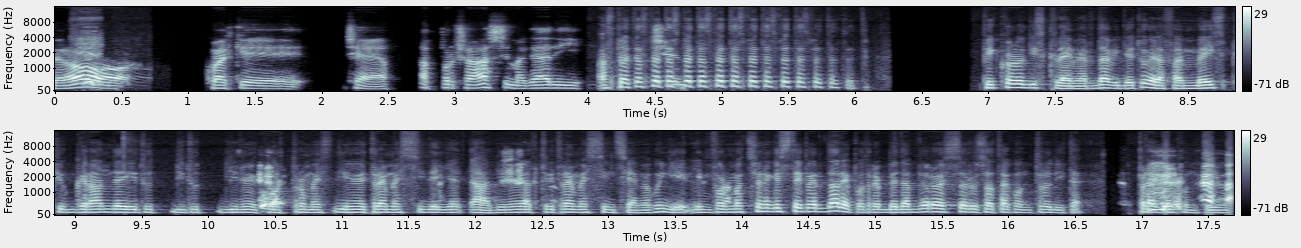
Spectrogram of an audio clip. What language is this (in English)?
Italian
